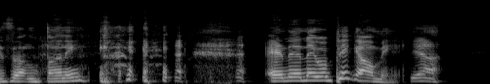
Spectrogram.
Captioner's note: laugh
